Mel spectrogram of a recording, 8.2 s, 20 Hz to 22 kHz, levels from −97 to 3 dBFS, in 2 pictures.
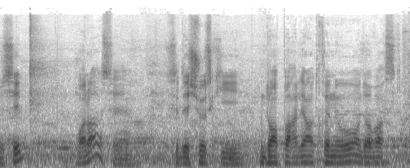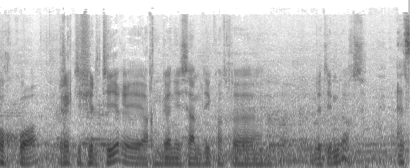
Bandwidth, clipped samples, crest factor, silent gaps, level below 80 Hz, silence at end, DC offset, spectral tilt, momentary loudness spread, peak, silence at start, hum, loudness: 17 kHz; under 0.1%; 18 dB; none; -48 dBFS; 0 s; under 0.1%; -5.5 dB/octave; 8 LU; -10 dBFS; 0 s; none; -28 LUFS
